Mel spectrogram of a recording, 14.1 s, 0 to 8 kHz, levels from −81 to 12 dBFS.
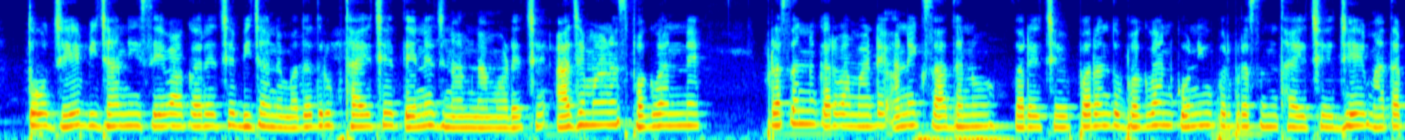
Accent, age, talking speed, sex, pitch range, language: native, 30-49, 100 wpm, female, 195-220 Hz, Gujarati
